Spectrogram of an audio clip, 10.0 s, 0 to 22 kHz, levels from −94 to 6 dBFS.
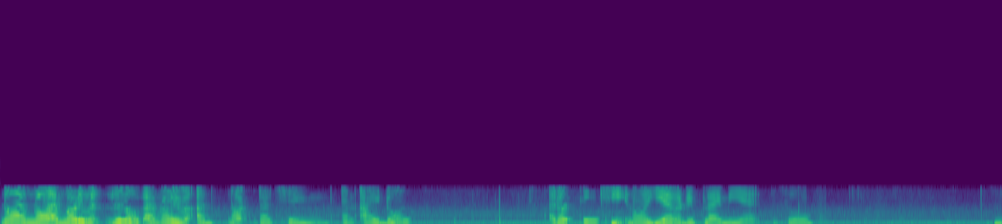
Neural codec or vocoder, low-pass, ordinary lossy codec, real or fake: none; 3.6 kHz; none; real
